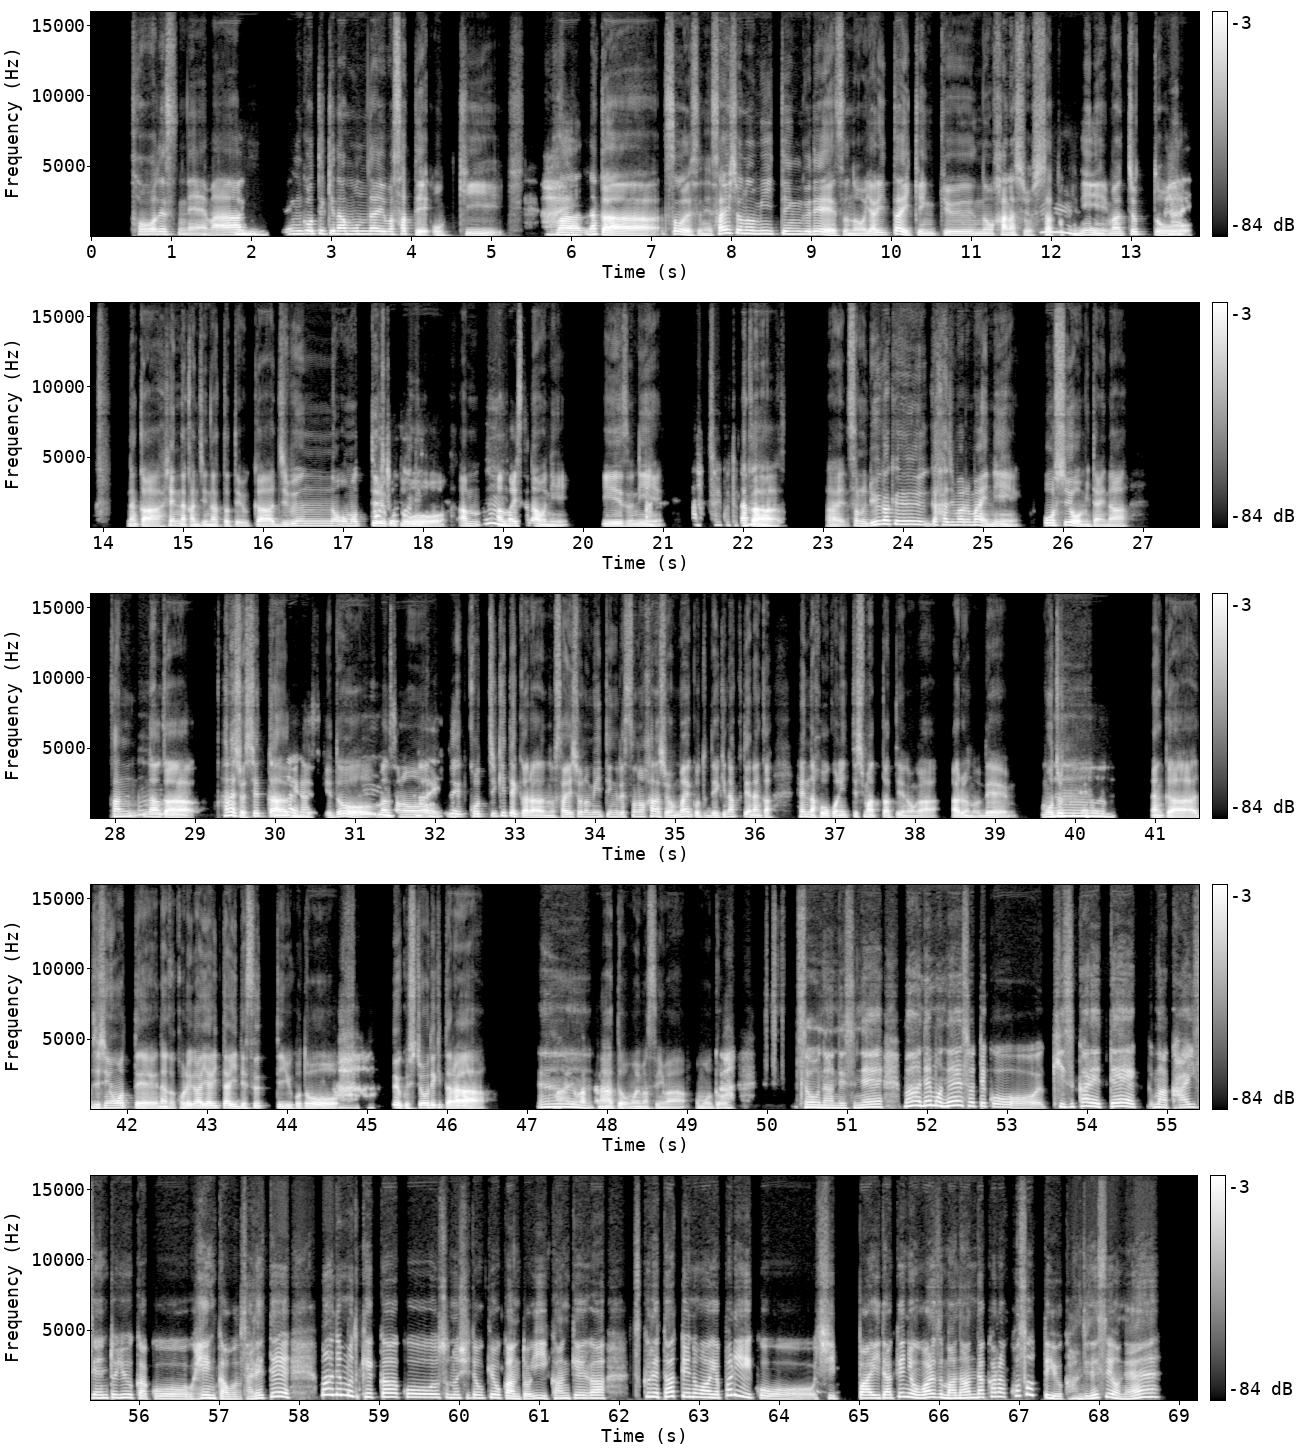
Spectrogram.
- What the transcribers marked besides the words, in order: other background noise
- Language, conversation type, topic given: Japanese, podcast, 失敗からどのようなことを学びましたか？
